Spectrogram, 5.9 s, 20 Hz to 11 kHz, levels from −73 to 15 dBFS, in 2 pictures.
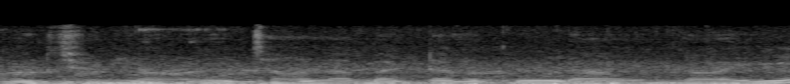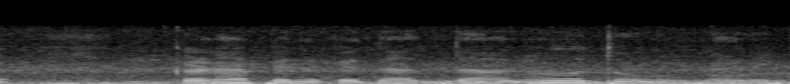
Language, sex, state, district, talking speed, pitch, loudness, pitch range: Telugu, female, Andhra Pradesh, Chittoor, 110 wpm, 190 Hz, -17 LUFS, 180-195 Hz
